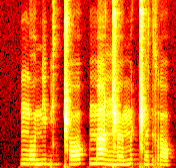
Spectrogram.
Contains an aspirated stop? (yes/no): no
